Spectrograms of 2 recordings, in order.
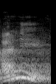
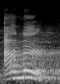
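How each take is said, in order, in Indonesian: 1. Kata ini berakhir dengan bunyi yang mirip e. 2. Kata ini berakhir dengan bunyi a terbuka.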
